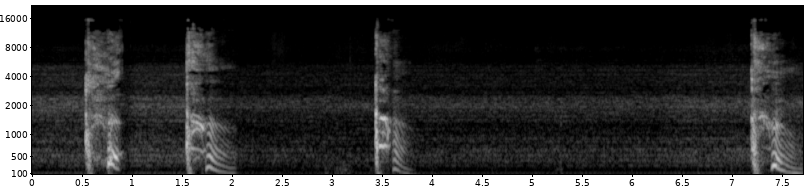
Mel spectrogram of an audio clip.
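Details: Coughing after smoking from a bong: four harsh, throaty cough bursts with rough voiced tails, spaced by pauses; irritant cough.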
